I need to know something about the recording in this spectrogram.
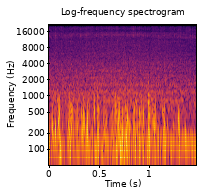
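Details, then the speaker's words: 2018 Ford Mustang engine at idle after a drag strip run: even quick light ticking around eight per second, normal direct-injection noise, not the known 2018 engine tick issue. "Don't have it, thank God, but if you do have it, let's just check it in the engine too. That's normal direct injection, but"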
